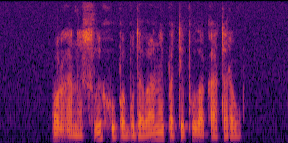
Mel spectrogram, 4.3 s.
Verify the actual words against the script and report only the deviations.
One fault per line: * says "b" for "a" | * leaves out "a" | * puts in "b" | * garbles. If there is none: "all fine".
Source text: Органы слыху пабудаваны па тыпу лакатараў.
all fine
